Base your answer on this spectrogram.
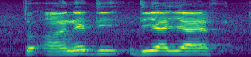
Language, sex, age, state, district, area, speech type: Urdu, male, 60+, Bihar, Gaya, rural, spontaneous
